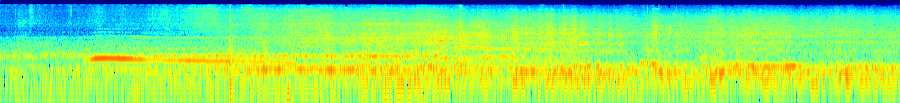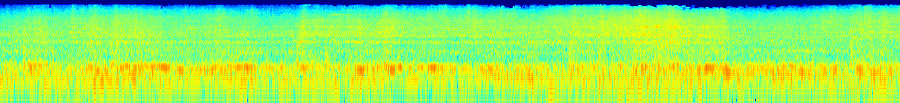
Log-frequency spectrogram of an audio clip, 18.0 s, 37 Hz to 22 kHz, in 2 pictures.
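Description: NSB El 18 electric locomotive and its passenger carriages rolling past close by: a steady rumble with wheel clatter on the rails, getting louder about a second in. A short squeal glides down in pitch about a second in, with a briefer one a few seconds later.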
